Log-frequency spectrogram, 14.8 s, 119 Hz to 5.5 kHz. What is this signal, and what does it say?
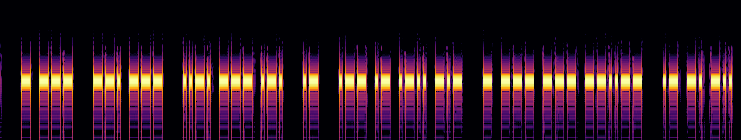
Morse code, heard as a keyed tone, about 20 wpm, 600 Hz. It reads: TO GO FOR A WALK TOO, AND
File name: cw-books / winnie-the-pooh / winnie-20wpm-page-0016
